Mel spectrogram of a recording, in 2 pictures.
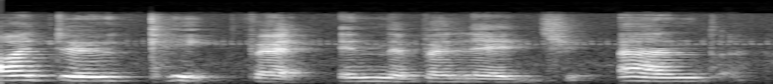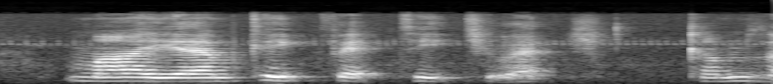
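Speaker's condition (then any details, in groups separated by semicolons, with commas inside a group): Cerebellar ataxia; affects speech and swallowing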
